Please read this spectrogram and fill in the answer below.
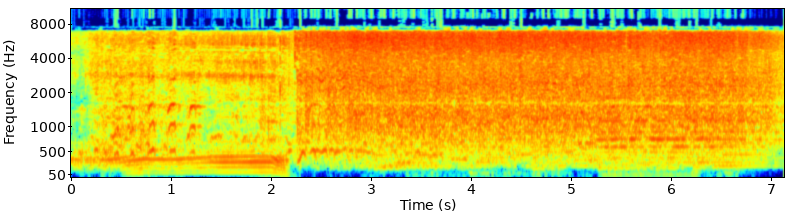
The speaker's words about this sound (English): In the meantime, I think I'll get a good night's sleep. Certainly, dear. Are you comfortable? Perfect. Just perfect. Snore to me, John.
